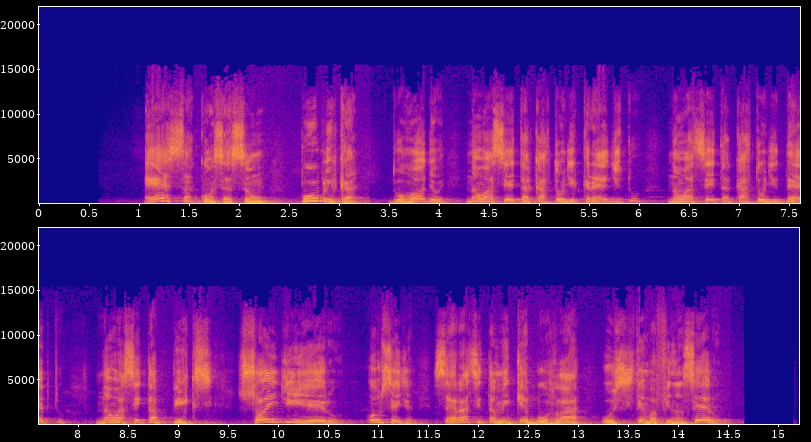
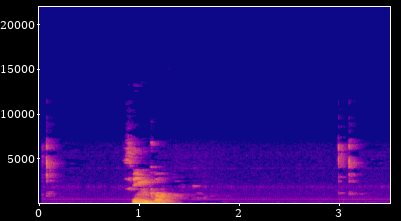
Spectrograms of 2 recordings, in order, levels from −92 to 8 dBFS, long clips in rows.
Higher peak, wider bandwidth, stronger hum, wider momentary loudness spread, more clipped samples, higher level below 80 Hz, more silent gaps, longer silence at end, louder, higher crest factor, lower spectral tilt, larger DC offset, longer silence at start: about the same, -2 dBFS vs -2 dBFS; first, 15 kHz vs 7.6 kHz; neither; second, 9 LU vs 24 LU; neither; first, -54 dBFS vs -60 dBFS; neither; first, 0.7 s vs 0.35 s; about the same, -16 LUFS vs -17 LUFS; about the same, 16 dB vs 20 dB; second, -3.5 dB/octave vs -6 dB/octave; neither; first, 1.05 s vs 0.05 s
